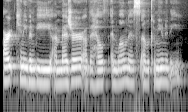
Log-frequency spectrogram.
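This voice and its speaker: A woman moderating a community panel, reading earnest, measured opening remarks. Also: on the low side, flat delivery.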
